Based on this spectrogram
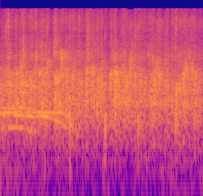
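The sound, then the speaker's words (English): A short burst of steady, dense clapping from a small group, congratulating someone on a book being published, sustained at even loudness throughout with no voices over it. “Congratulations, round of applause.”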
